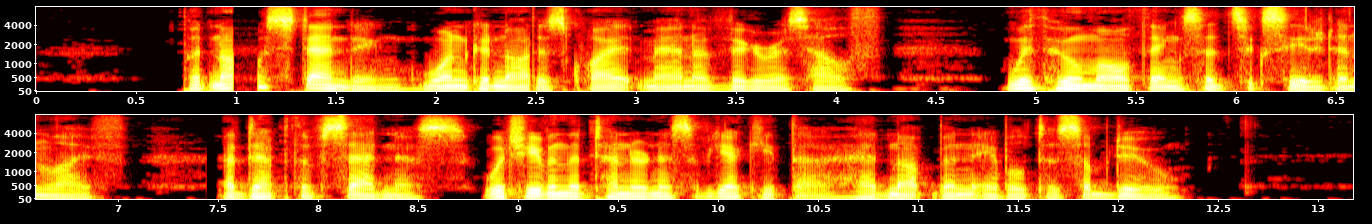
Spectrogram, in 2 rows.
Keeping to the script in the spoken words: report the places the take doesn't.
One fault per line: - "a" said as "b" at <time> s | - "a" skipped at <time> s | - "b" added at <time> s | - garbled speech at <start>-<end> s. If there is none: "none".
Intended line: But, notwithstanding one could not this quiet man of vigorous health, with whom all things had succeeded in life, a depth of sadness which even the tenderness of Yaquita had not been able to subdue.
none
